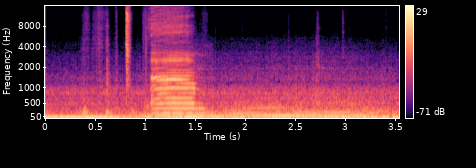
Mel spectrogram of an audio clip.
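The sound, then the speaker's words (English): A garbage truck's engine rumbles with a steady low drone, and a brief high, whining squeal rises over it about a second in before the heavy idling continues. “This is the garbage. This is the garbage truck.”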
